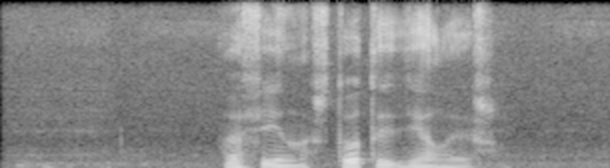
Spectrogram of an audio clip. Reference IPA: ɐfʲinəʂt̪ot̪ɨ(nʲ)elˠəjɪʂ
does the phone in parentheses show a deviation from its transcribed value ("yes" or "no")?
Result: yes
